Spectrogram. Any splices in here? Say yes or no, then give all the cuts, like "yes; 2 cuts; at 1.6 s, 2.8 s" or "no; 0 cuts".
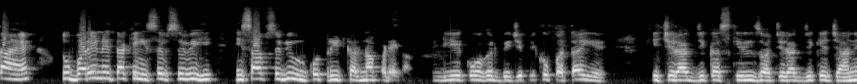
yes; 1 cut; at 4.4 s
